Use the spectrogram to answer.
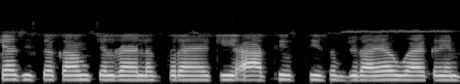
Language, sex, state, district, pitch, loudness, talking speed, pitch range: Hindi, female, Bihar, Muzaffarpur, 210 Hz, -15 LUFS, 245 wpm, 205-215 Hz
